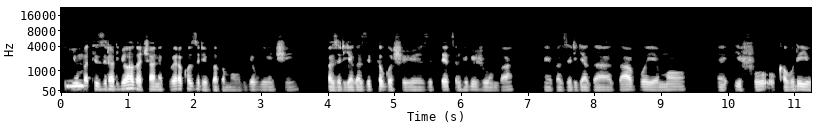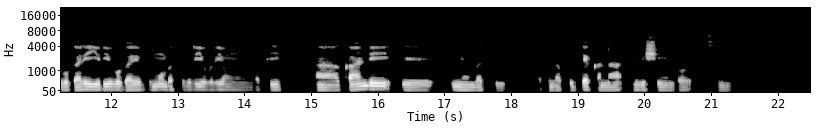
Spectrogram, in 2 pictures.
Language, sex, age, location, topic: Kinyarwanda, male, 36-49, Musanze, agriculture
